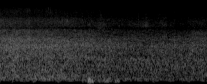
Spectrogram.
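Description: Small waves lap gently on a shore.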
